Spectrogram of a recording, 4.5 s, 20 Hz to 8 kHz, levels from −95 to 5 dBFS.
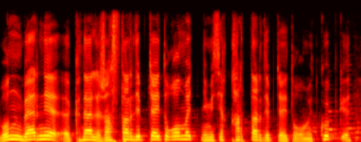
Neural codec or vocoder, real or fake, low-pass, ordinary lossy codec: none; real; 7.2 kHz; none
